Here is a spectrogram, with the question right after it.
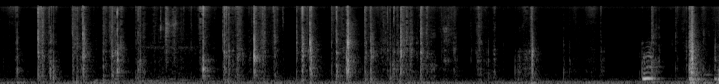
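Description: Angel Answer Oracle cards are shuffled close up in quick, crisp riffling bursts with brief pauses, ending in a couple of sharper taps, with no voices.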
